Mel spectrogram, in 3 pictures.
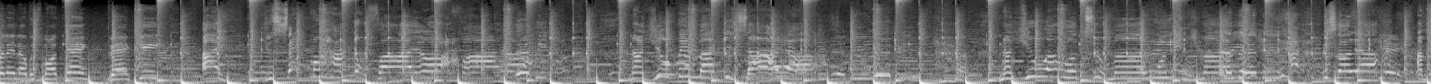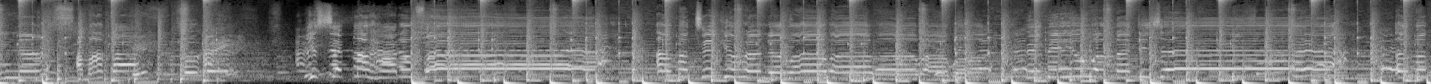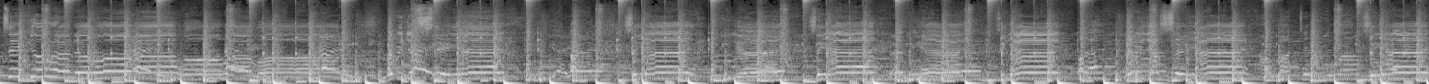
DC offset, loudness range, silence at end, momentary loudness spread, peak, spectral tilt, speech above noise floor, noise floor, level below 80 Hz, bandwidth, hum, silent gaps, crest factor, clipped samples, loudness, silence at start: under 0.1%; 2 LU; 0 s; 4 LU; 0 dBFS; -4 dB/octave; 20 dB; -30 dBFS; -14 dBFS; over 20 kHz; none; none; 10 dB; 0.1%; -11 LUFS; 0 s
